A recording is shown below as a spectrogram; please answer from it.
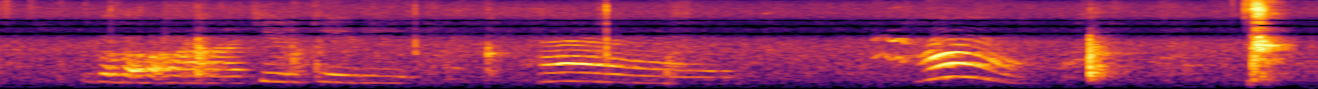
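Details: Pug puppies, four weeks old, exploring outdoors for the first time, produce arched, rising-then-falling whines in short bursts, with soft human voices and a few sharp clicks nearby.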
